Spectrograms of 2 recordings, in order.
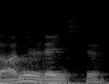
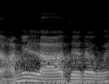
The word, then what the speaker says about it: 아밀레이스: 뭐가 있어 외워야 돼요 아밀레이스 옛날에는 아밀라아제라고 했는데 원래 이제 영어 발음식으로 하면 아밀레이스가 맞아요 녹말이 여땅으로 분해가 된다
